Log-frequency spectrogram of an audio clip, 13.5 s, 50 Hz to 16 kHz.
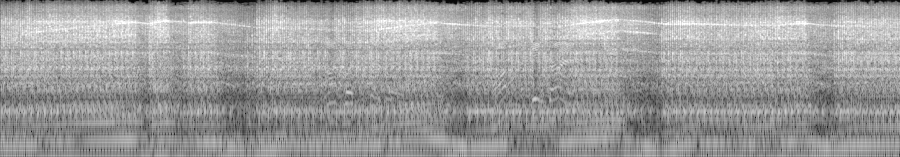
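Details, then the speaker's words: Front end loader diesel, unused about 15 years, now running a few minutes after getting fuel through and topping up the water: steady low rumble at an even idle with no misses or stumbles; running as it should. "all right after a few minutes we're running we topped up the water it's now idling"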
